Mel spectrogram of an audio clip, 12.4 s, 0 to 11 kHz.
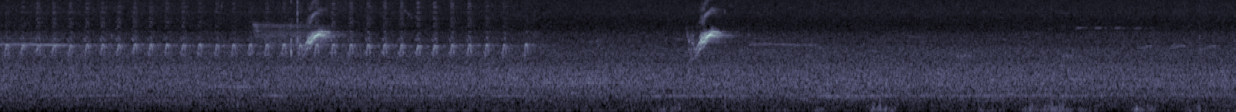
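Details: Eastern Towhee calling from an exposed perch in Montoursville, Pennsylvania, on 9 April 2021: two loud, sharply rising call notes about four seconds apart, over a steady low rumble of traffic and a dry pulsed trill early on.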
